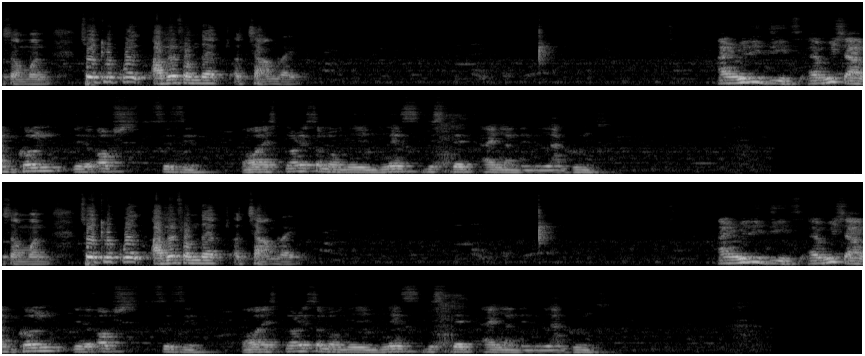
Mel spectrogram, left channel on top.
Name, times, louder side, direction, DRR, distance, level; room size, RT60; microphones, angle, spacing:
voice 1, 0.0-2.9 5.4-5.5, equal, 20° right, 1.1 m, -27 dB
voice 2, 7.2-10.6 11.0-14.5, equal, 25° left, 0.6 m, -29 dB
3.9 x 3.0 x 3.6 m
head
